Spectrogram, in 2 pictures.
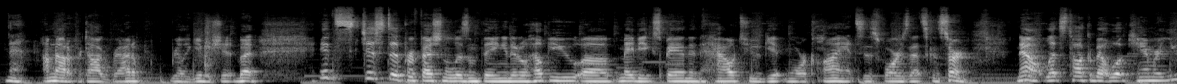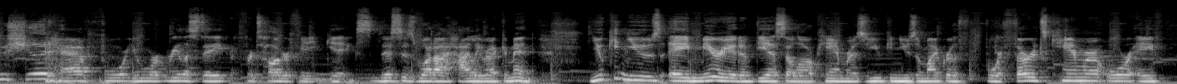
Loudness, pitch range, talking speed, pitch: -18 LUFS, 140-165 Hz, 190 wpm, 145 Hz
